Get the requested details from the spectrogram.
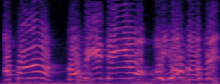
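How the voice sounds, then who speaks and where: An actress playing a lively, playful young village woman who is a college student, in Tamil film dialogue. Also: very high-pitched. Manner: playful, teasing, quick to exclaim. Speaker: film character. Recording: film soundtrack with music underneath.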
